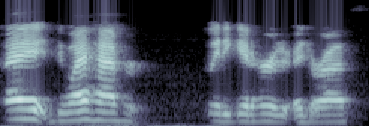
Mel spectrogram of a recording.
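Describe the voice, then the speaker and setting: A woman's voice: on the low side, steady tone, brisk. Woman player on a dull lo-fi line. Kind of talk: playing a tabletop game. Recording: dull lo-fi sound.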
